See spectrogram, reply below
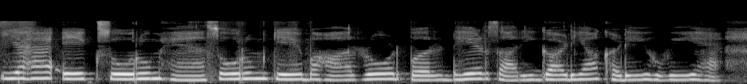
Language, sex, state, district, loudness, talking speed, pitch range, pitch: Hindi, female, Uttar Pradesh, Saharanpur, -13 LUFS, 120 wpm, 210-250 Hz, 230 Hz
